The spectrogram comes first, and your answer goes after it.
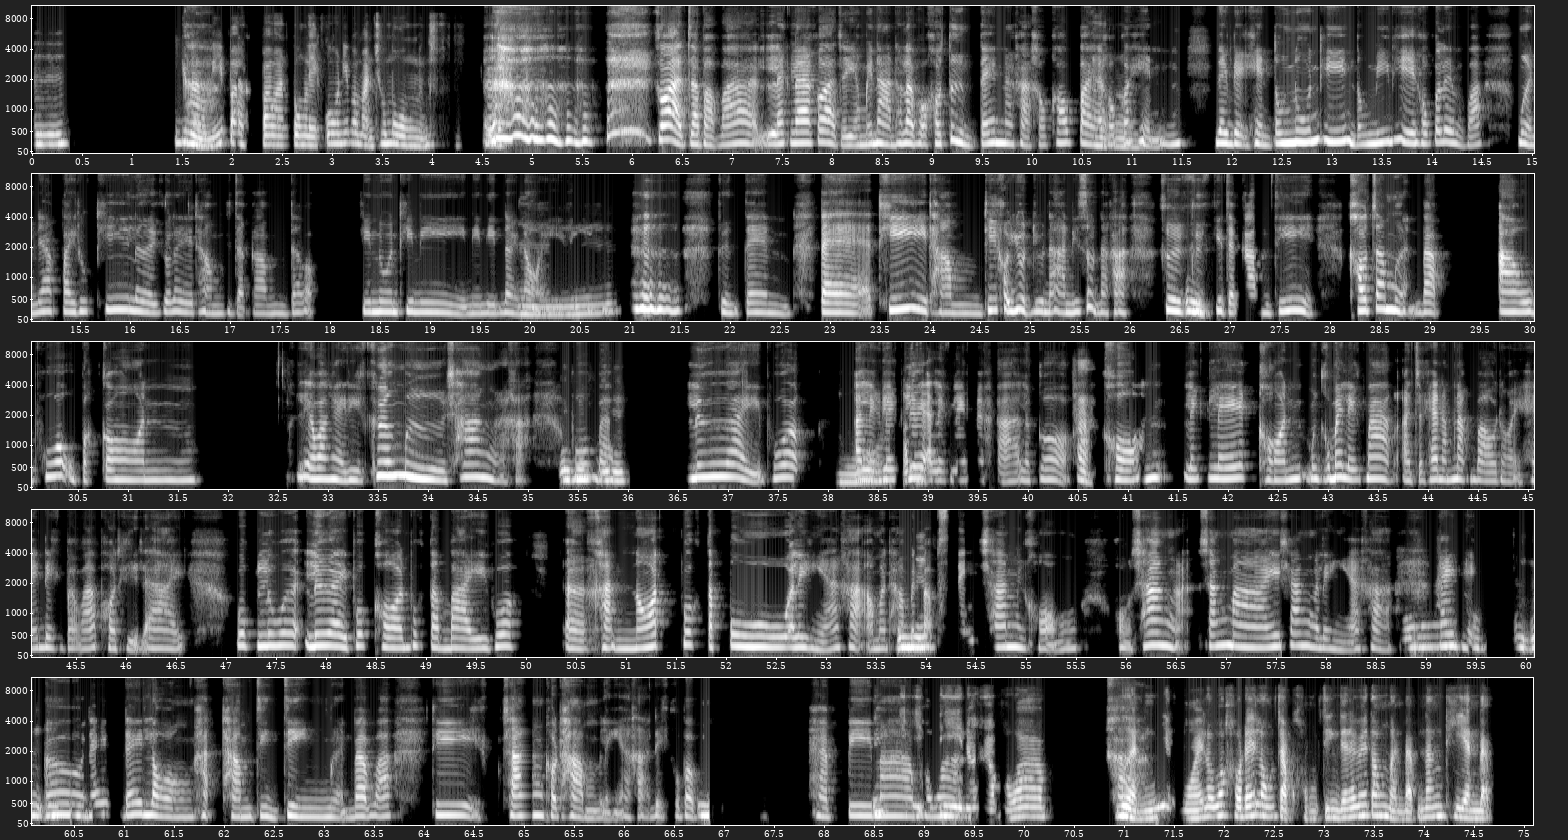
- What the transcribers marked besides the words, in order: tapping; laughing while speaking: "เออ"; chuckle; chuckle; in English: "Station"
- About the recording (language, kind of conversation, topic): Thai, unstructured, คุณชอบใช้เวลากับครอบครัวอย่างไร?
